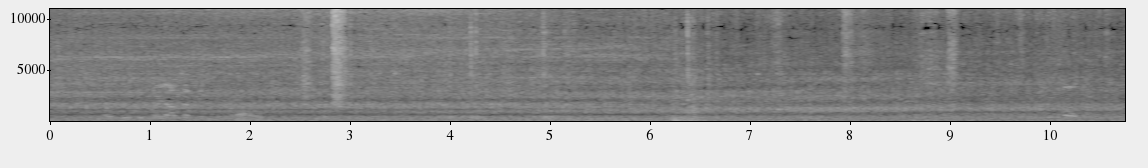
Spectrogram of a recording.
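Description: Diesel engine of a Tata tipper truck running steadily as the emptied truck pulls away from its tipped load, a low rumble with a brief louder low thump about six seconds in.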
